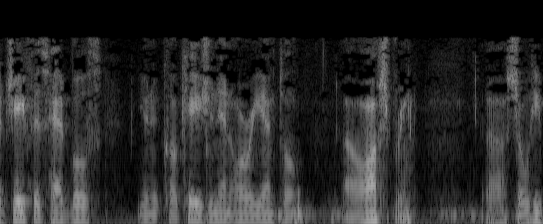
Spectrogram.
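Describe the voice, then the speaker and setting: A man teaching an informal Bible lesson, rambling and restarting his sentences, with an occasional cough. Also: lowish voice. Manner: rambling, with frequent restarts and asides. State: coughing now and then. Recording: dull lo-fi recording.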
